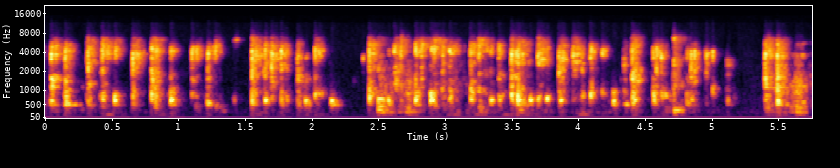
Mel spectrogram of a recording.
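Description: Rapid typing on a computer keyboard: quick runs of key clicks with a couple of brief pauses.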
